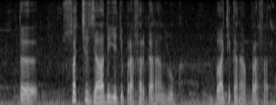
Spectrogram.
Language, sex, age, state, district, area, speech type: Kashmiri, male, 45-60, Jammu and Kashmir, Srinagar, rural, spontaneous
